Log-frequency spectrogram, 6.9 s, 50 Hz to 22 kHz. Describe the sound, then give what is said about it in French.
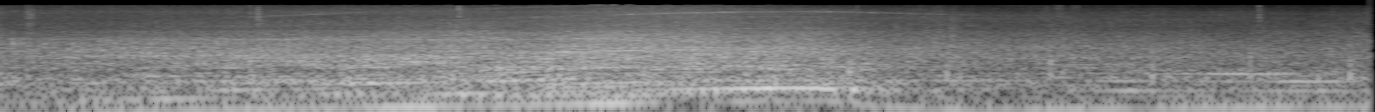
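Steady low engine rumble and road noise from inside a moving city bus in Dunkirk, France, with a faint rising whine and rattles; continuous and fairly loud, no one speaking. “Vous savez ce que ça me fait depuis 48 heures qu'on prend le bus à Dunkerque, moi qui viens d'une ville où les transports sont payants.”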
